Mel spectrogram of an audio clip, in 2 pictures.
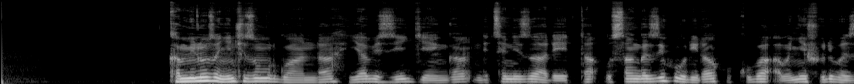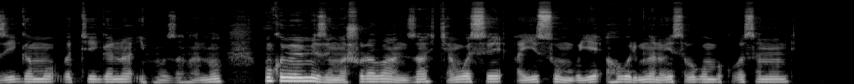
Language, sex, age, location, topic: Kinyarwanda, male, 25-35, Nyagatare, education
